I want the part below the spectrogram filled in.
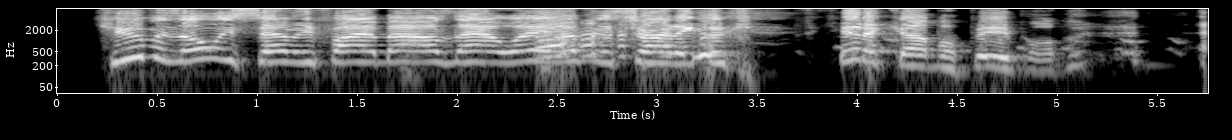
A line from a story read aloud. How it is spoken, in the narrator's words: yelled back at him, and I said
